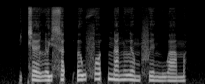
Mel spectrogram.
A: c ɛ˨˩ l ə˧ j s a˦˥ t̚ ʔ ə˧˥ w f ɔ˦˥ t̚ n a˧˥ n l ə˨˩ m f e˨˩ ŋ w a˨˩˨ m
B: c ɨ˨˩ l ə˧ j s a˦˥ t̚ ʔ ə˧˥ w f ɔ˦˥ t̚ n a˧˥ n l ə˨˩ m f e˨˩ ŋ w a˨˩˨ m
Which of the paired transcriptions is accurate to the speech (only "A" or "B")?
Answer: A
